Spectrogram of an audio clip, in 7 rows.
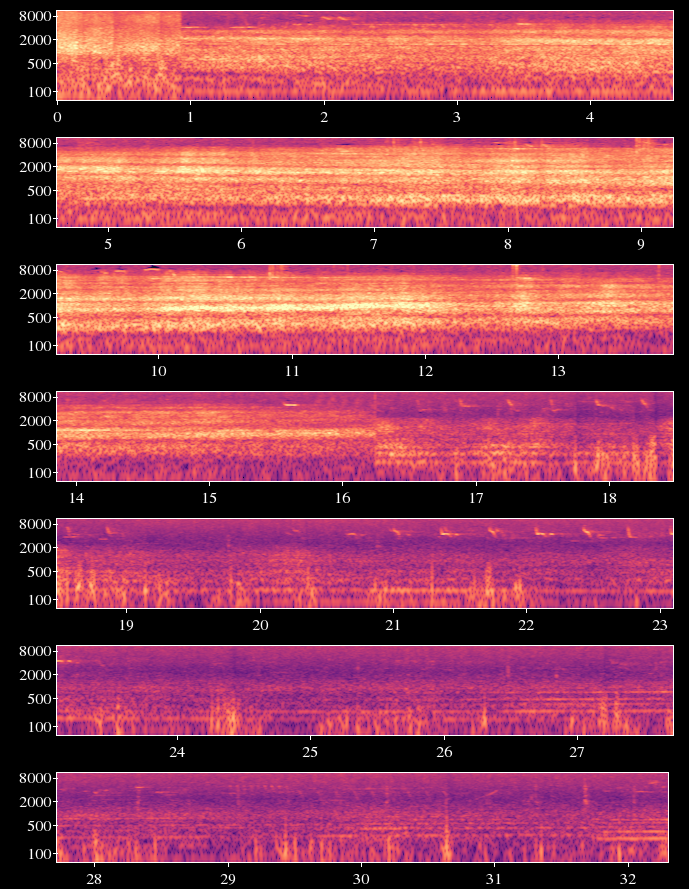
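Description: Distant jet airliner at cruise altitude heard from the ground, taken here for the Airbus A380 in view: a broad rumble with slowly sweeping tones that swells to its loudest after several seconds, then fades. About halfway through it cuts abruptly to a quieter, steadier jet drone with some crackle.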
